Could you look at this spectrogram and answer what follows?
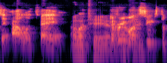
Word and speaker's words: Aleteia: I pronounce it Aleteia.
